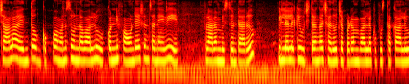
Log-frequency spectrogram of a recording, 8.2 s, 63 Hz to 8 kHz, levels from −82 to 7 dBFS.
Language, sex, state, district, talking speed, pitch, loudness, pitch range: Telugu, female, Andhra Pradesh, Anantapur, 115 wpm, 240 Hz, -15 LUFS, 230-255 Hz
